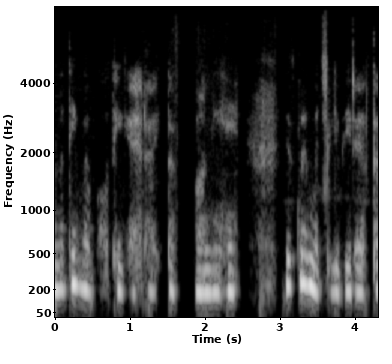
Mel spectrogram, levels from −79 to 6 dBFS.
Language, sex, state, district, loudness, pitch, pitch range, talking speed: Hindi, female, Bihar, Supaul, -18 LUFS, 190 Hz, 185-200 Hz, 180 wpm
